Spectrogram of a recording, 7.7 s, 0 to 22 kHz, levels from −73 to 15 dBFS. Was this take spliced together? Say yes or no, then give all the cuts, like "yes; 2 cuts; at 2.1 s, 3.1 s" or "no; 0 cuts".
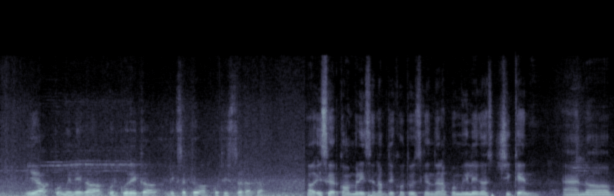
yes; 1 cut; at 3.8 s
